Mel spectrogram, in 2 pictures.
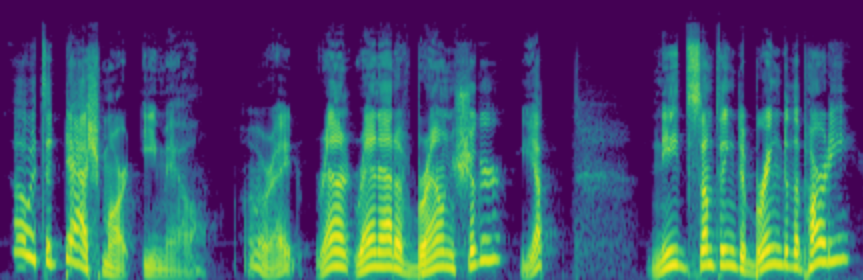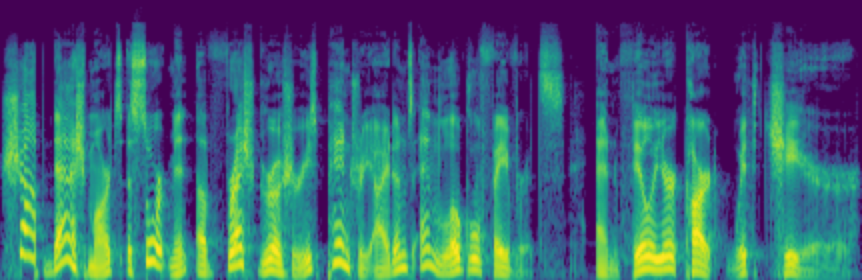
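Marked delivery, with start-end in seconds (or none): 3.5-17.0 booming, sing-song commercial announcer voice. Reading an email aloud, joking about being an announcer: reading like a voice announcer. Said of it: "I should be a voice announcer".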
